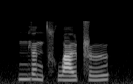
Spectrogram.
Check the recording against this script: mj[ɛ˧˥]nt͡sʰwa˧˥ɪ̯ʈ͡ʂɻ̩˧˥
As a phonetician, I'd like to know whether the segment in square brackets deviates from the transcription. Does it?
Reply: yes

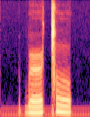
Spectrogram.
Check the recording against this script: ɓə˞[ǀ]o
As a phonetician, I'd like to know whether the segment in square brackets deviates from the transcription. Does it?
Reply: no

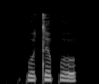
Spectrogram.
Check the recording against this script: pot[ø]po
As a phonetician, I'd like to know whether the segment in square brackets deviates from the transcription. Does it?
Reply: yes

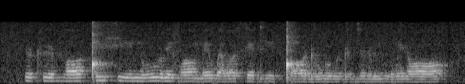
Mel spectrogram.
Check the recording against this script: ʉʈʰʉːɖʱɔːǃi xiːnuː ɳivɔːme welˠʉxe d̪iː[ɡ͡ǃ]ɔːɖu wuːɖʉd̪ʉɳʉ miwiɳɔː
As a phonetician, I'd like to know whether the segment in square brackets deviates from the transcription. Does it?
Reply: yes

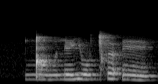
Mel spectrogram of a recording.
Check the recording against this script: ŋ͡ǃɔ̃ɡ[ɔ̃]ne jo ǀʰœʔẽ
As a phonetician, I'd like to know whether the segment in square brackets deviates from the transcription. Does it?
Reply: yes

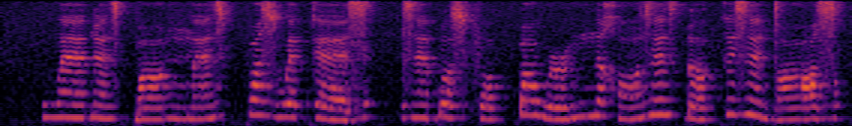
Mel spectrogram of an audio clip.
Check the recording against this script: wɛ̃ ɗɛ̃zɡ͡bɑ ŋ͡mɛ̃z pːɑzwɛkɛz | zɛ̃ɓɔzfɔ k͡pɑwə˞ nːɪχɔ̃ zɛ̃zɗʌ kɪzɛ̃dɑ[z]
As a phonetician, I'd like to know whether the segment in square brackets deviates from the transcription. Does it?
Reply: no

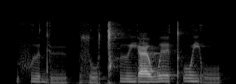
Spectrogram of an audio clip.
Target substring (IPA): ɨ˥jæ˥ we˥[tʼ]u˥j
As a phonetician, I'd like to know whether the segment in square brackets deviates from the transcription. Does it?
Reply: no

